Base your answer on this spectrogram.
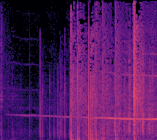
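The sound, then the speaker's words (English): A string of firework bursts goes off, several sharp crackling bangs in quick succession after a quieter start, with a thin high whistle running through the whole stretch. “He waits for a firework to explode to cover the sound of his breaking in.”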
